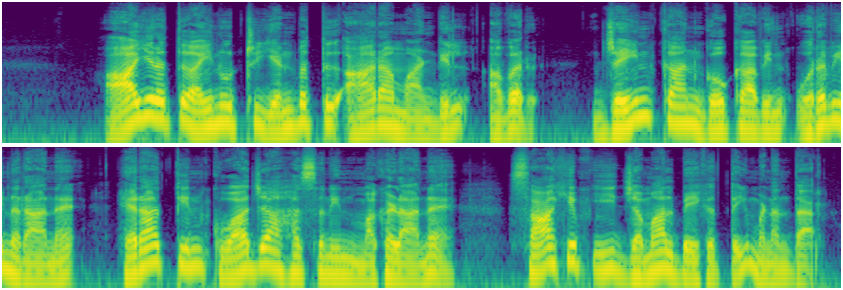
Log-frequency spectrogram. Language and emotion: Tamil, neutral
